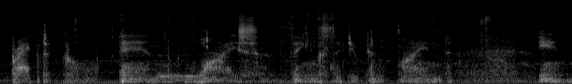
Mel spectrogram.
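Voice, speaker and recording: A man whispering in a hesitant, halting, reflective way, as in a rambling ASMR video. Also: sharp tone. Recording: music behind the whisper. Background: music.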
